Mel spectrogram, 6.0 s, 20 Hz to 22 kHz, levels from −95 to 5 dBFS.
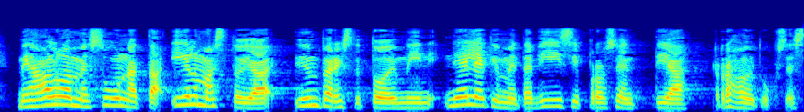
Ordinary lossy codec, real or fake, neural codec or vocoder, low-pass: none; real; none; none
